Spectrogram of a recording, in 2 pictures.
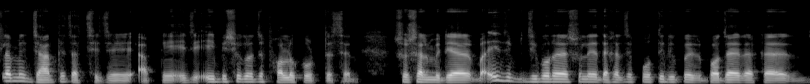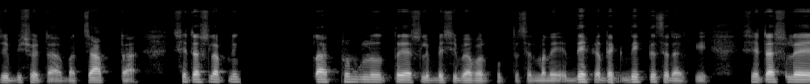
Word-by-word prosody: সলে 160 Hz, -, +5 dB
আমি 160 Hz, 0 st, -1 dB
জানতে 105 Hz, +4 st, +2 dB
চাচ্ছি -, -, -3 dB
যে, 90 Hz, -, -2 dB, 0.3 s
আপনি -, -, -10 dB, 0.2 s
এইযে 100 Hz, -, -4 dB
এই 125 Hz, -, +2 dB
বিষয়গুলো 130 Hz, 0 st, -1 dB
যে -, -, -2 dB
follow 105 Hz, 0 st, +4 dB
করতেছেন, 95 Hz, -, -4 dB, 0.5 s
social 115 Hz, 0 st, +3 dB
media-র 105 Hz, 0 st, +8 dB
বা -, -, +1 dB
এইযে 180 Hz, -2 st, 0 dB, 0.2 s
জীবনে 130 Hz, 0 st, +3 dB
আসলে 120 Hz, +1 st, -4 dB
দেখা 115 Hz, -, +2 dB
যায় 115 Hz, -1 st, -7 dB
প্রতিরূপের 115 Hz, -1 st, -1 dB
বজায় 105 Hz, +1 st, +6 dB
রাখার 100 Hz, -1 st, +3 dB, 0.3 s
যে 100 Hz, -, -1 dB
বিষয়টা -, -, -4 dB, 0.2 s
বা -, -, -4 dB
চাপটা, -, -, 0 dB, 0.5 s
সেটা -, -, -4 dB
আসলে 120 Hz, -, 0 dB
আপনি 120 Hz, -, -7 dB, 0.8 s
platform 120 Hz, +1 st, +1 dB
গুলোতে 115 Hz, -1 st, -2 dB
আসলে 105 Hz, 0 st, -6 dB
বেশি 95 Hz, 0 st, -4 dB
ব্যবহার 95 Hz, -1 st, +1 dB
করতেছেন, 90 Hz, -, -12 dB
মানে 90 Hz, 0 st, -1 dB, 0.2 s
দেখা 115 Hz, -1 st, +4 dB
দেখ 105 Hz, -, +2 dB, 0.2 s
দেখতেছেন 115 Hz, -3 st, -2 dB
আরকি, 85 Hz, +1 st, -13 dB, 0.5 s
সেটা -, -, +1 dB
আসলে 115 Hz, 0 st, -1 dB
115 Hz, 160 wpm, -24 LUFS, 105-120 Hz, 0.8 s, media-র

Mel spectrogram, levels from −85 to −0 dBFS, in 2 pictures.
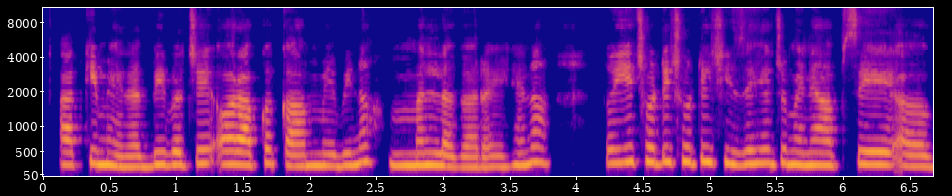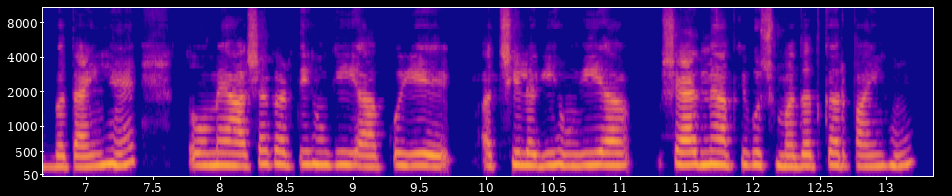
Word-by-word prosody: आपकी 245 Hz, +2 st, 0 dB
मेहनत 210 Hz, -5 st, +2 dB
भी 250 Hz, 0 st, +2 dB
बचे 245 Hz, +2 st, 0 dB
और 255 Hz, -2 st, +2 dB
आपका 240 Hz, +3 st, +3 dB
काम 220 Hz, 0 st, +1 dB
में 225 Hz, -1 st, -1 dB
भी 230 Hz, +1 st, 0 dB
ना 290 Hz, +4 st, 0 dB
मन 230 Hz, +1 st, +3 dB
लगा 205 Hz, -4 st, +1 dB
रहे 200 Hz, +1 st, -3 dB
है 235 Hz, +3 st, -1 dB
ना, 290 Hz, +1 st, -1 dB, 0.4 s
तो -, -, -2 dB
ये 290 Hz, +2 st, +2 dB
छोटी-छोटी 295 Hz, 0 st, +1 dB
चीज़ें 260 Hz, -2 st, 0 dB
हैं 275 Hz, -1 st, -1 dB
जो 270 Hz, -, -3 dB
मैंने 240 Hz, -1 st, +3 dB
आपसे 245 Hz, +1 st, +1 dB
अ, 230 Hz, -, -3 dB, 0.3 s
बताई 210 Hz, +2 st, -1 dB
हैं। 260 Hz, +2 st, +2 dB, 0.4 s
तो 235 Hz, -, -2 dB
मैं 235 Hz, 0 st, +2 dB
आशा 230 Hz, +3 st, +1 dB
करती 250 Hz, -1 st, -3 dB
हूँ 245 Hz, -1 st, +1 dB
कि 245 Hz, 0 st, -1 dB
आपको 210 Hz, +3 st, -6 dB
ये 225 Hz, -2 st, +1 dB, 0.3 s
अच्छी 225 Hz, +3 st, -1 dB
लगी 230 Hz, 0 st, +1 dB
होंगी 230 Hz, 0 st, -1 dB
या 235 Hz, 0 st, +2 dB, 0.3 s
शायद 245 Hz, -1 st, +4 dB
मैं 250 Hz, +1 st, +5 dB
आपकी 240 Hz, +1 st, 0 dB
कुछ 240 Hz, -1 st, -2 dB
मदद 215 Hz, 0 st, -1 dB
कर 235 Hz, -2 st, -1 dB
पाई 220 Hz, 0 st, -3 dB
हूँ। 235 Hz, +5 st, -3 dB
235 Hz, 205 wpm, -25 LUFS, 225-250 Hz, 0.4 s, मैं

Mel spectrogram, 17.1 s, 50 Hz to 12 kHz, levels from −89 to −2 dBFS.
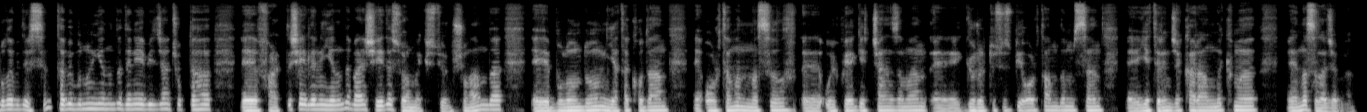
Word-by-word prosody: bulabilirsin. 135 Hz, -, -1 dB
Tabii 145 Hz, +1 st, 0 dB
bunun 150 Hz, +2 st, -1 dB
yanında 150 Hz, -1 st, -2 dB
deneyebileceğin 145 Hz, 0 st, -1 dB
çok 140 Hz, -1 st, -11 dB
daha, 140 Hz, +1 st, 0 dB, 0.4 s
eee, 100 Hz, 0 st, +6 dB
farklı 95 Hz, +3 st, -5 dB
şeylerin 140 Hz, 0 st, +3 dB
yanında 140 Hz, +4 st, 0 dB
ben 135 Hz, 0 st, +2 dB
şeyi 125 Hz, -2 st, +2 dB
de 145 Hz, -, +1 dB
sormak 95 Hz, -6 st, 0 dB
istiyorum; 85 Hz, -1 st, -6 dB
şu 95 Hz, +2 st, -3 dB
anda, 135 Hz, +5 st, 0 dB, 0.4 s
eee, 95 Hz, -1 st, +3 dB
bulunduğun 105 Hz, +3 st, +4 dB
yatak 105 Hz, +1 st, 0 dB
odan, 110 Hz, +2 st, +1 dB, 0.3 s
eee, 90 Hz, -, -3 dB
ortamın 105 Hz, +3 st, +2 dB
nasıl? 110 Hz, +2 st, +2 dB, 0.2 s
Eee, 90 Hz, -1 st, -1 dB
uykuya 95 Hz, +1 st, 0 dB
geçeceğin 105 Hz, +1 st, -1 dB
zaman, 110 Hz, 0 st, 0 dB
eee, 85 Hz, 0 st, -3 dB
gürültüsüz 100 Hz, +2 st, -2 dB
bir 115 Hz, -, -2 dB
ortamda 110 Hz, +2 st, -1 dB
mısın? 110 Hz, 0 st, +1 dB, 0.3 s
Eee, 85 Hz, -, -1 dB
yeterince 100 Hz, +3 st, +1 dB
karanlık 105 Hz, +1 st, 0 dB
mı? 115 Hz, -1 st, +3 dB, 0.4 s
Eee, 95 Hz, +2 st, +1 dB
nasıl 110 Hz, -7 st, +2 dB
acaba? 85 Hz, -1 st, -4 dB
105 Hz, 145 wpm, -22 LUFS, 100-135 Hz, 0.4 s, eee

